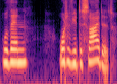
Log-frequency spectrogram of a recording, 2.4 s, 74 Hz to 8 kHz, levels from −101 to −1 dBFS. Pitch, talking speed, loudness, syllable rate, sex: 240 Hz, 155 wpm, -16 LUFS, 4.9 syllables/s, female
